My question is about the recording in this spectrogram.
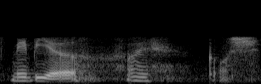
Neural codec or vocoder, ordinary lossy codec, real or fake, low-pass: none; MP3, 24 kbps; real; 3.6 kHz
